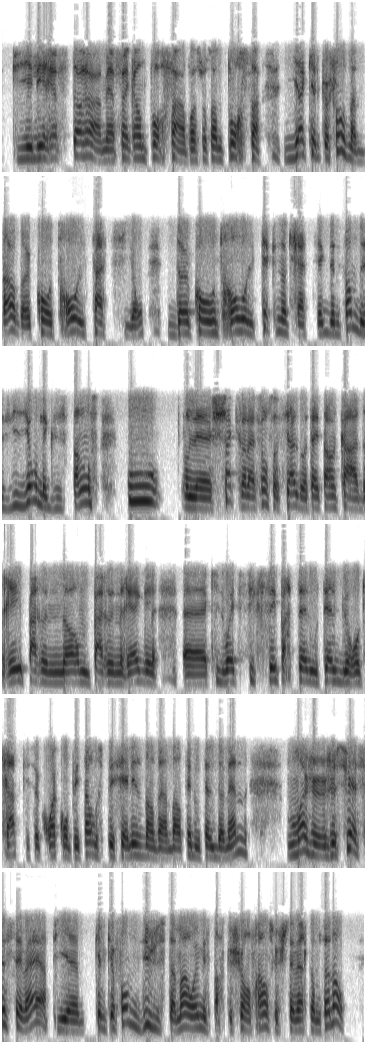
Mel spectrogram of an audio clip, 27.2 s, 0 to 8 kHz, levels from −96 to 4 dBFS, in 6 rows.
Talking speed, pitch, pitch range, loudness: 205 wpm, 155 Hz, 145-180 Hz, -16 LUFS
